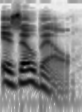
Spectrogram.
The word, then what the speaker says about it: Isobel: well it is but you've got to make sure you say the O instead of an A so Isobel okay but it that's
